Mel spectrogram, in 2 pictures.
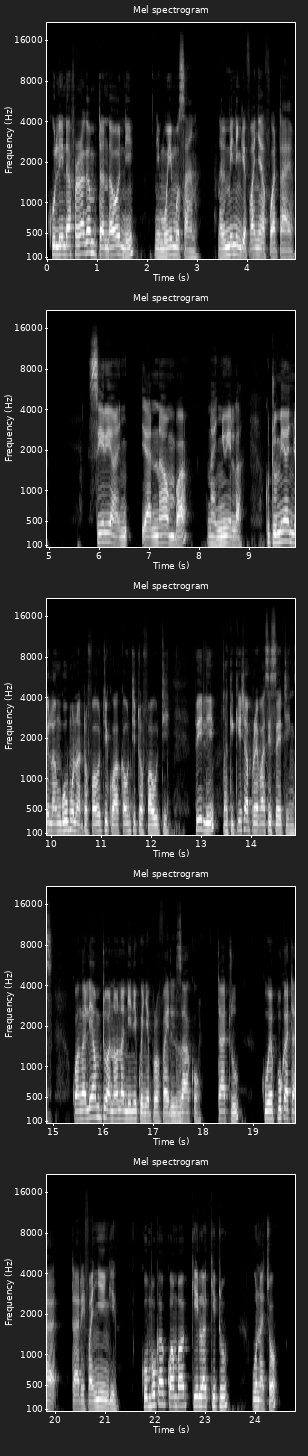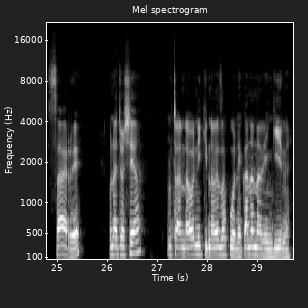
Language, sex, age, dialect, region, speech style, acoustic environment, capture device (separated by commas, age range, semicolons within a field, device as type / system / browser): Swahili, male, 18-24, Kenya - Nairobi Sheng-influenced, Kenya, happy, nature, mobile / Linux / Chrome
